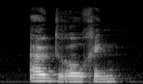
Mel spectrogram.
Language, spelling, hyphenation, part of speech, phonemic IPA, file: Dutch, uitdroging, uit‧dro‧ging, noun, /ˈœydroɣɪŋ/, Nl-uitdroging.ogg
- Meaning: dehydration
